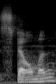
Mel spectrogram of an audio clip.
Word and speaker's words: Stellmon: I do want to make sure I'm pronouncing that correct. Is it Stelman? It's Stelman.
